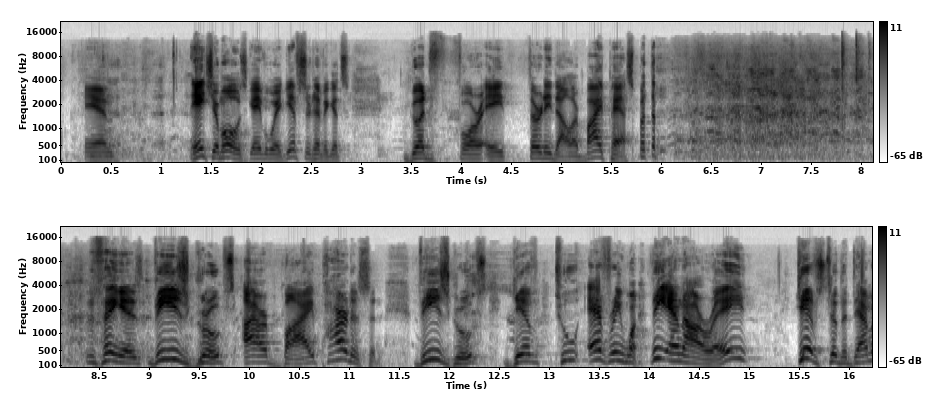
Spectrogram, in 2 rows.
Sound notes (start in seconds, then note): 7.7 laughter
